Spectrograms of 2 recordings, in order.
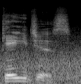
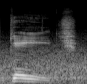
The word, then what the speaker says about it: gauge: On the instrument panel, you have a lot of different gauges. Pronunciation, gauge. Use the hard g and the long A, like say and pay.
